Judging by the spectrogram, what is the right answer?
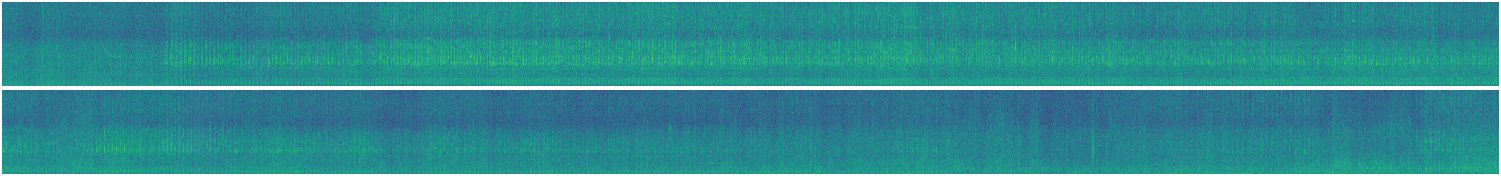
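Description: Boat engine running steadily under way, its pitch rising a little about four seconds in and easing down slightly around fifteen seconds in as the throttle changes.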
